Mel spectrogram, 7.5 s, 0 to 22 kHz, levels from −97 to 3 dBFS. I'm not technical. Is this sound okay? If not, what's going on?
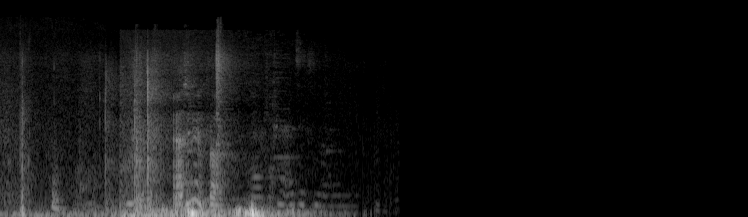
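No. At 1.21 s the digital volume was likely switched up in a single step instead of being eased in. That's a sudden gain jump: from there to the end, the sound and its background hiss both become abruptly and noticeably louder together.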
